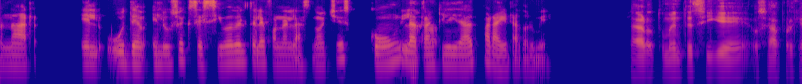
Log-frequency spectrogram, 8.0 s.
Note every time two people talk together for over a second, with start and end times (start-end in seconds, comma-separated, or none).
none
